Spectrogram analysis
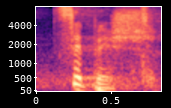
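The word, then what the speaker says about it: Țepeș: était VL t oui je me permet de rectifier la prononciation les rouains disent C pêche oui alors justement on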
